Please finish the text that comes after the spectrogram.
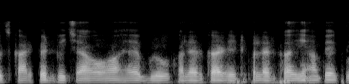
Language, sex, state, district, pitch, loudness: Hindi, male, Himachal Pradesh, Shimla, 95 Hz, -21 LUFS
